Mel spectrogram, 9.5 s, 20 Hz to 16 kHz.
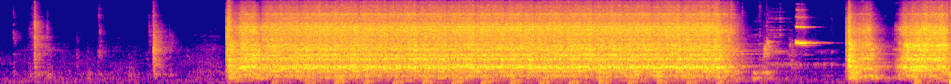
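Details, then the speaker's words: Kawasaki FS651S V-twin mower engine, tired with very high hours (smoking, popping, bogging), tested with one plug wire undone: runs about five seconds on a single cylinder with loping, pulsing, uneven firing, then quits. "If you undo one cylinder and it runs, the cylinder is good. If you undo a cylinder and it doesn't run, then that's a dead cylinder, the plugged in one."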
